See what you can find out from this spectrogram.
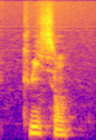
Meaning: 1. cooking (the act of cooking) 2. doneness 3. firing (of ceramics)
- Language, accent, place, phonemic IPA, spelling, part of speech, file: French, France, Lyon, /kɥi.sɔ̃/, cuisson, noun, LL-Q150 (fra)-cuisson.wav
